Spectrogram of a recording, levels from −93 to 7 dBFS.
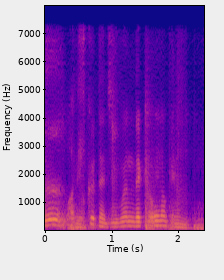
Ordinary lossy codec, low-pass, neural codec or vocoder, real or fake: none; 7.2 kHz; codec, 24 kHz, 0.9 kbps, WavTokenizer, large speech release; fake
